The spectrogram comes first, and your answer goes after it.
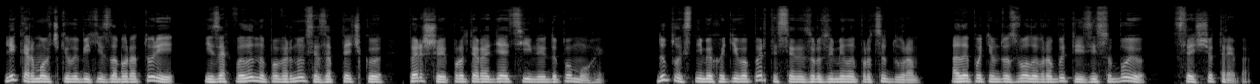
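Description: A man reads an audiobook in a measured, steady voice, close on a studio mic. His tone is dark and mellow. The recording is dry, with no room sound. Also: mid-range voice, no echo. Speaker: audiobook narrator. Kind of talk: scripted audiobook narration.

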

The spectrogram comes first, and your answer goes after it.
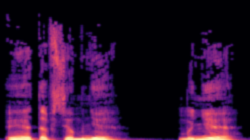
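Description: A man's voice: low voice, measured pace, dark tone, dry recording, clean studio sound. A man playing an ardent, weakened young man. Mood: passionate. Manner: passionate, exclaiming.

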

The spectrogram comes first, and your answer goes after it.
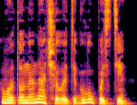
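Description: A woman's voice: mid-range voice, fairly quick, darkish tone, close to an everyday voice. A woman voicing a flustered, shaken young female violinist.

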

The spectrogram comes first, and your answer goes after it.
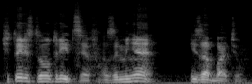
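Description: A man's voice: medium pitch, expressive, fairly quick, a bit bright. A man voicing a skeptical, sarcastic male traveler in an audiobook, speaking bluntly and dryly. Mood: irritated. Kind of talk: audiobook character voice.

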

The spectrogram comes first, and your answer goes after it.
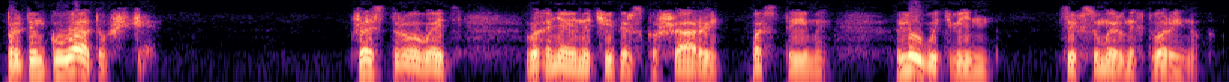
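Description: A man's voice: lowish voice, dry recording. Man reading a story on radio. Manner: measured, expressive reading. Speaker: narrator. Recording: dull dry radio recording.

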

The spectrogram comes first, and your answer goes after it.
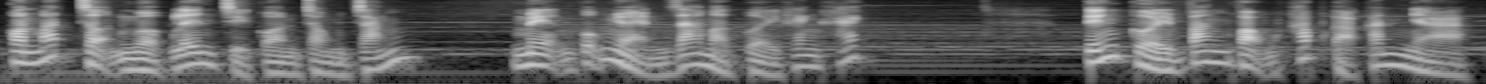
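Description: Male ghost story narrator, low voice, lively pitch swings, faint music underneath. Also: normal speed. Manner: expressive, swinging pitch for suspense.

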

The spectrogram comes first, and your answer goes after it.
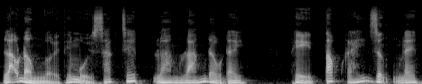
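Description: A man narrating a ghost story in an expressive, dramatic reading. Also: sits low, a little fast, no room sound.

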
